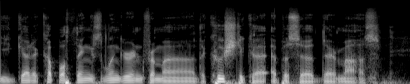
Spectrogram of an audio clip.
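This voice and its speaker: A man's very deep, low voice with a dark, mellow tone and an American accent, at a moderate pace, in a dry, close sound with no echo. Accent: Boston accent comes back at times. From Massachusetts. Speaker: podcast host. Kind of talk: casual chat.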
